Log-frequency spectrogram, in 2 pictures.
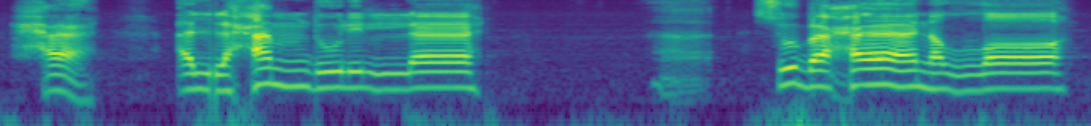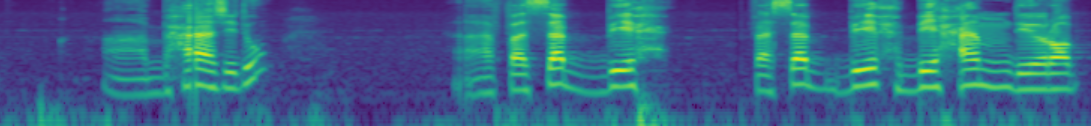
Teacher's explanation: ha maftuhah, ha yang terbuka itu mesti apabila kita menyebut huruf tersebut, kita bunyi seakan-akan bunyi kita pedas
